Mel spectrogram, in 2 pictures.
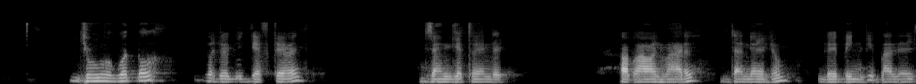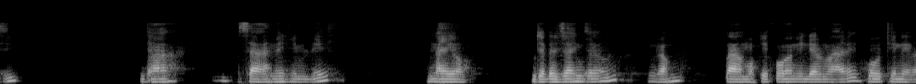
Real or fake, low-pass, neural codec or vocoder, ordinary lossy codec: fake; 7.2 kHz; codec, 16 kHz in and 24 kHz out, 0.6 kbps, FireRedTTS-2 codec; AAC, 48 kbps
